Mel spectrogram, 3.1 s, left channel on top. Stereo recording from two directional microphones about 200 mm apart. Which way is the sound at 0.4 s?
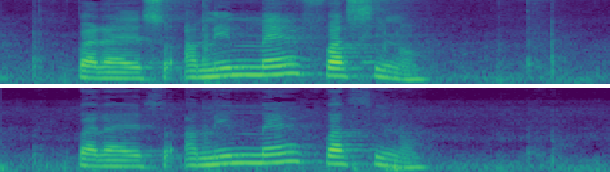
25° left (ahead or behind).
